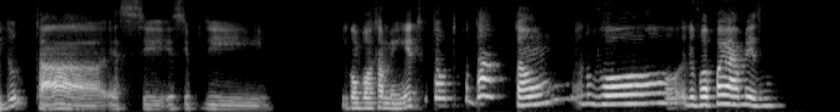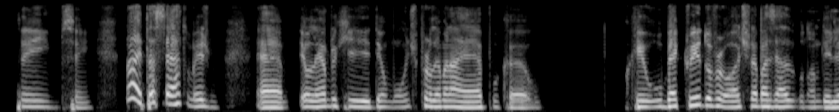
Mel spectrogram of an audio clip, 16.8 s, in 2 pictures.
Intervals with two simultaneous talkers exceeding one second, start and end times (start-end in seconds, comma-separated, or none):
none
